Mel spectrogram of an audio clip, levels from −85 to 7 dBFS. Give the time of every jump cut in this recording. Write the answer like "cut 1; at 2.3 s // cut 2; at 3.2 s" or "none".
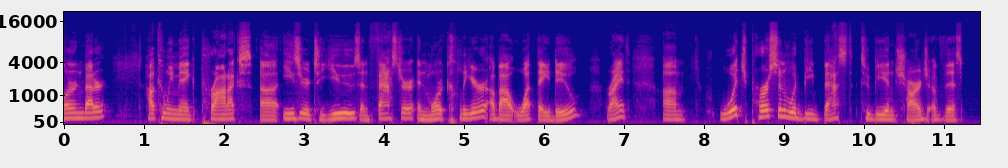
none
